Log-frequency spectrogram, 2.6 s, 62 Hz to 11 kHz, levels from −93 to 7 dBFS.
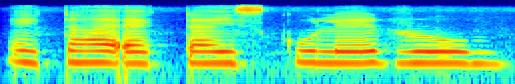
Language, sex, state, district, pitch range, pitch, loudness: Bengali, female, West Bengal, Cooch Behar, 230-240 Hz, 230 Hz, -14 LUFS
